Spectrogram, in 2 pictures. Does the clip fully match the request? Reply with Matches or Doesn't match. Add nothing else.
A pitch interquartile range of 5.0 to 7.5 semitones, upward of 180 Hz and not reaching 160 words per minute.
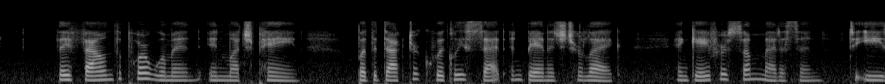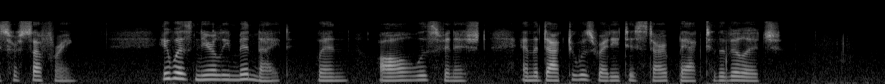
Doesn't match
